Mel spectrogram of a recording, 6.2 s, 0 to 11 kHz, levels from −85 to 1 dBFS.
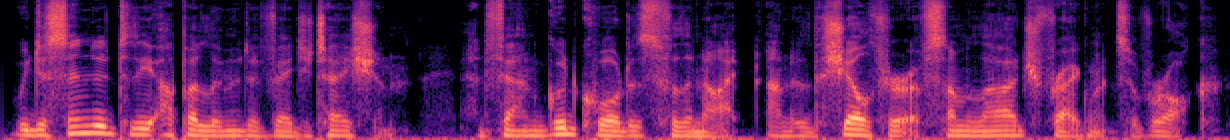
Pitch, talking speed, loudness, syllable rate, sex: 115 Hz, 235 wpm, -19 LUFS, 6.3 syllables/s, male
